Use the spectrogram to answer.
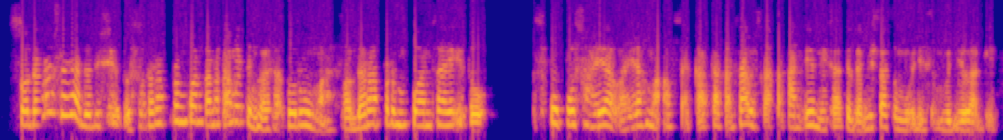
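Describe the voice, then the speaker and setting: A woman's voice: fairly high pitch, lively intonation, rapid-fire, gravelly, faint music behind. Woman giving an emotional church testimony. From West Java (Sundanese). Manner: emotional, often addresses the listeners directly. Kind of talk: personal testimony to a congregation. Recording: dull, dry recording.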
